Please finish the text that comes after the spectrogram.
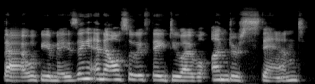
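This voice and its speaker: A young woman speaking candidly as an interview guest, chatty with lots of fillers and restarts, her pitch jumping up when she gets animated. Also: fairly quick. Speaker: author and musician guest.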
